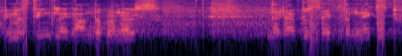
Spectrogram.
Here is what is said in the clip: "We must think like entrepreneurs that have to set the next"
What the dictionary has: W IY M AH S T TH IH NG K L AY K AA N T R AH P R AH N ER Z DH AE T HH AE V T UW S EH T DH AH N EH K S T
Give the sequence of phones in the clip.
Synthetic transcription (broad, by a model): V IY M AH S T T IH NG K L AY K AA N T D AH B R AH N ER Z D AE T HH AE V T UW S EH T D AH N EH K S T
